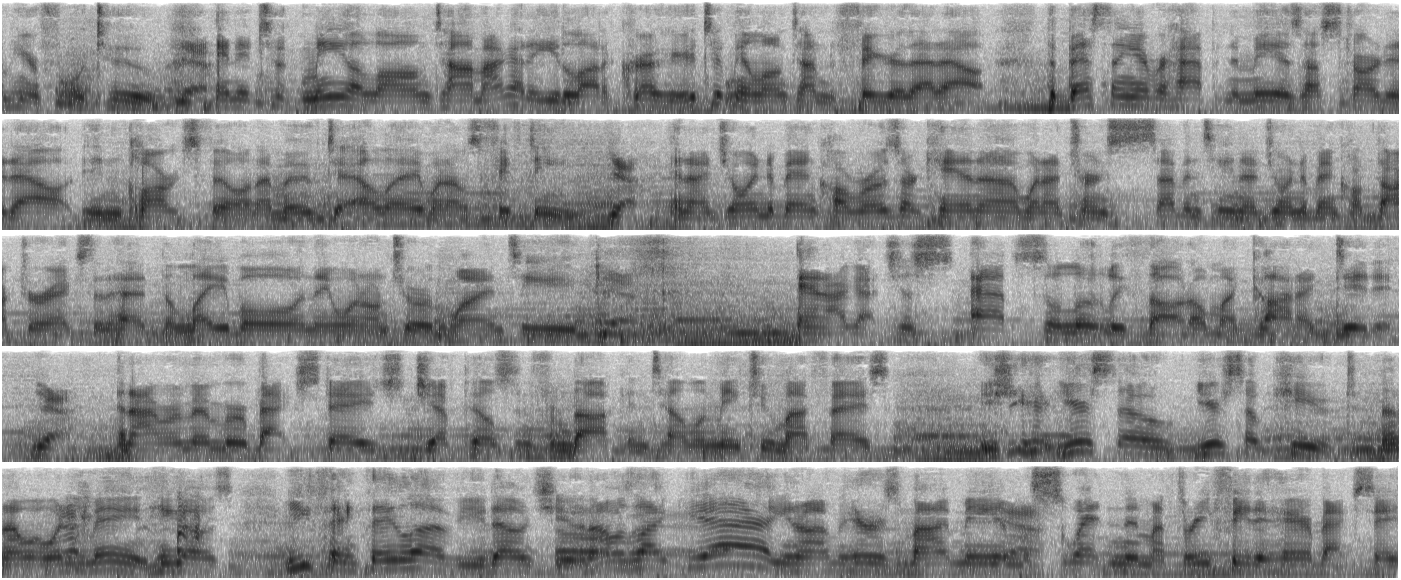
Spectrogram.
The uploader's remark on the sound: Interview recorded at the benefit for Chris Leone at Brewskees in Louisville KY.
